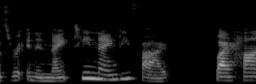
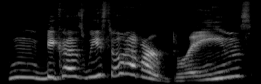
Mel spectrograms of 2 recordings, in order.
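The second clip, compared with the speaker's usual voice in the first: higher, louder, cheeky little dinosaur; defiant Boland; 7 semitones higher, 6 dB louder than usual. Acted. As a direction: talk back with spirit. Boland answers the bully.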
